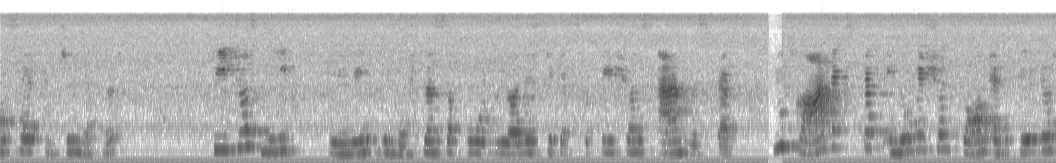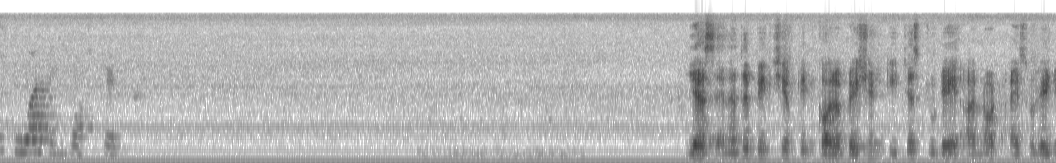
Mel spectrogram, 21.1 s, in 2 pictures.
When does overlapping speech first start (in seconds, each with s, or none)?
none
